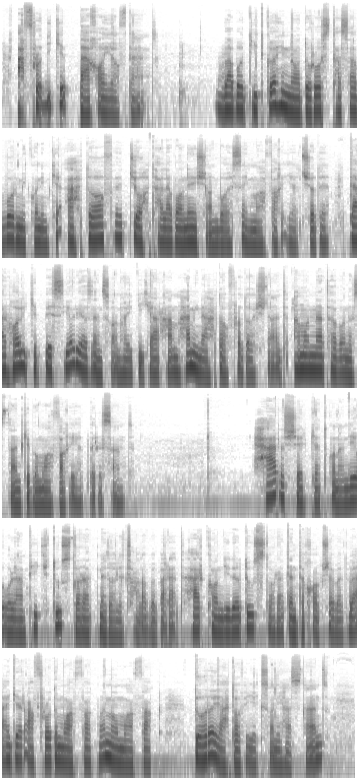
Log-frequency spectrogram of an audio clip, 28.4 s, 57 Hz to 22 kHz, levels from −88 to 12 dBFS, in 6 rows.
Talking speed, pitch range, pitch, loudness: 130 wpm, 115-130 Hz, 120 Hz, -26 LUFS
